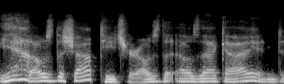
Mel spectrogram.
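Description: A man speaks with an American accent at a moderate pace, his voice somewhat breathy. The sound is dry and close with no echo, over a quiet background. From Minnesota. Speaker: real estate investor. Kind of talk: interview.

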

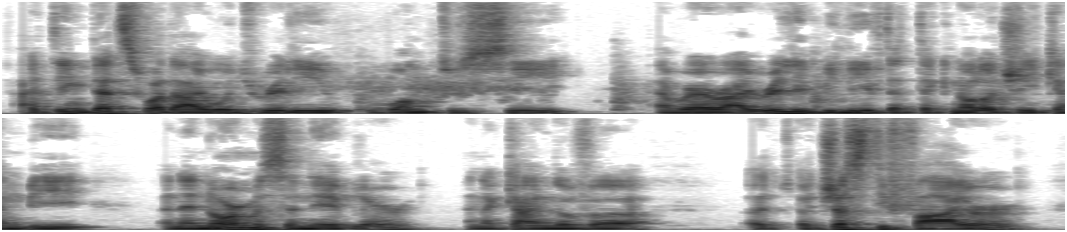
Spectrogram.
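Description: Man with a Flemish accent, fairly low pitch, ordinary pitch variation and a moderate pace. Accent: Belgian (Flemish) English. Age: 40s. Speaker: social entrepreneur. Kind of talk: interview. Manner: halting.

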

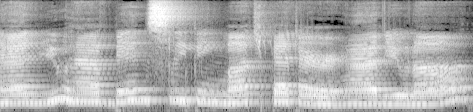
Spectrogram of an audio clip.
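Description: Someone does a put-on character voice at a fairly high pitch, with a slight echo. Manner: calm, coldly matter-of-fact.

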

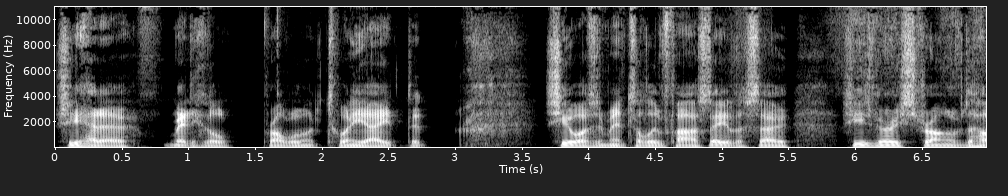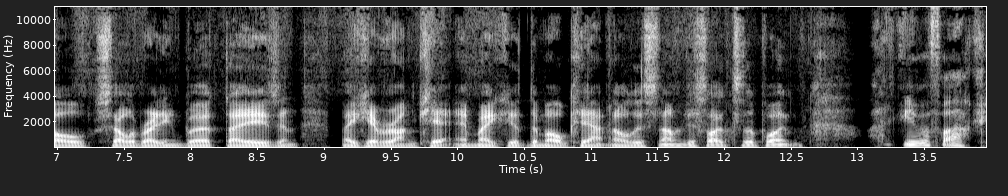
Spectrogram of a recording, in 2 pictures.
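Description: A man talks at a fairly quick pace in a very deep, low voice with ordinary pitch variation. The recording is very clean, with a silent background. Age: 40s. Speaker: podcast host. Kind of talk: casual monologue.

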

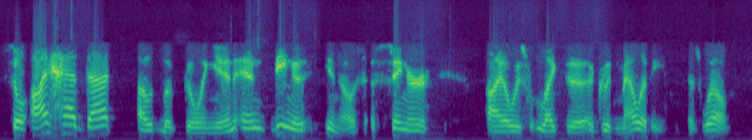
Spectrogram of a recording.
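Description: A man with an unremarkable speaking voice talks at a moderate pace, with lively intonation and very even loudness. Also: fairly high pitch for a man. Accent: Canadian. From northern Ontario, Canada. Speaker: rock singer. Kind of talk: interview. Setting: phone call.

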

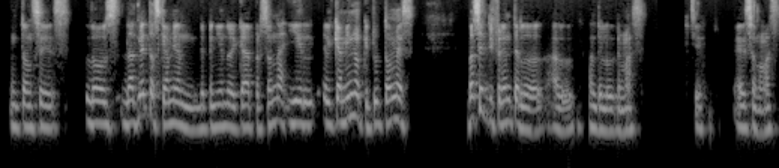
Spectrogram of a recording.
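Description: The voice is dark and mellow, somewhat breathy, with very even loudness, fairly even intonation and a fairly slow pace. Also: man, fairly high pitch for a man. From Ecuador. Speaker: junior software developer. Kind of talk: casual discussion.

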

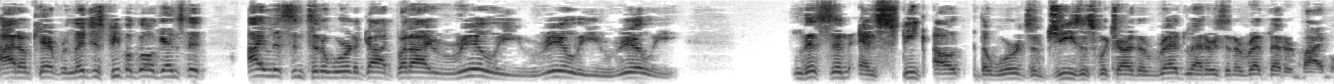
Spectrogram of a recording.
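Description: A man talks at a moderate pace with lively intonation and a fairly high pitch. He has an ordinary speaking voice. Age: 60s. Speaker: faith podcast host. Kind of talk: faith talk monologue.

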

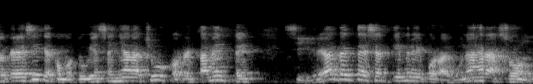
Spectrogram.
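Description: Speaking with a Puerto Rican accent, a man talks at a fairly quick pace and a fairly high pitch, his pitch swinging very widely. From Puerto Rico. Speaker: party electoral commissioner. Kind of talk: panel interview on video call.

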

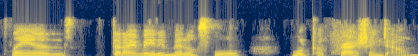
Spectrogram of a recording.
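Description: Somewhat breathy, a woman with an Upper Midwest accent speaks at a moderate pace with medium pitch and ordinary pitch variation. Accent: Upper Midwest American. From northern Wisconsin, US Upper Midwest. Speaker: podcast host, seminary-trained chaplain candidate. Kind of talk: personal monologue podcast.

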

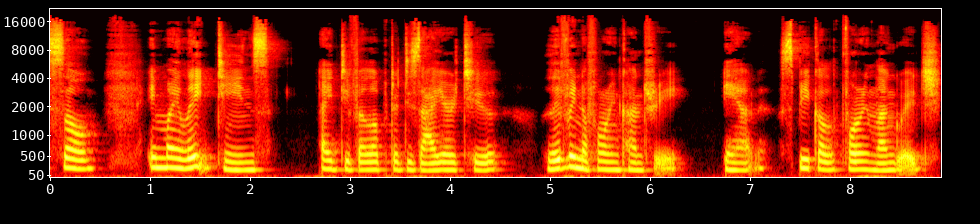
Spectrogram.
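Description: A woman with a Japanese accent talks at a medium pitch and a fairly slow pace. Her intonation is fairly even, and the recording is very clean with a silent background. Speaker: meditation teacher. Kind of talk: personal monologue.

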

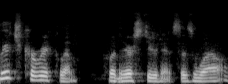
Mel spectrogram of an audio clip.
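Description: A woman with an American accent speaks in a dark, mellow tone, somewhat breathy, the sound dry and close with no echo over a quiet background. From US South, South Carolina low country. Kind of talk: interview.

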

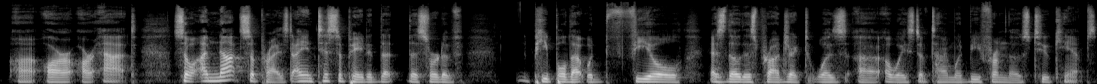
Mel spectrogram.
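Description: A man with an unremarkable speaking voice talks at a fairly slow pace, medium in pitch with fairly even intonation. The recording is very clean with a silent background. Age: 40s. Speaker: author. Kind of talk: casual chat.

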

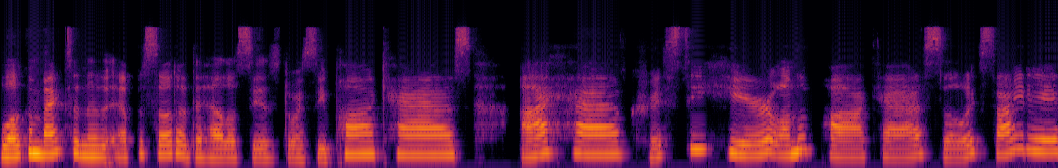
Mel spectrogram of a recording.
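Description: Pitched fairly high, a woman with a normal speaking voice talks at a moderate pace with lively intonation. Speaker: podcast host. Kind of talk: casual interview chat.

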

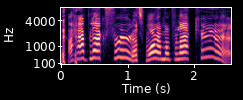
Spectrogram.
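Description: This is a put-on character voice pitched extremely high. It moves at a moderate pace. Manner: cat-like voice.

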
